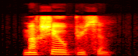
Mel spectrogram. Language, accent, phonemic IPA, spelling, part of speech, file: French, France, /maʁ.ʃe o pys/, marché aux puces, noun, LL-Q150 (fra)-marché aux puces.wav
- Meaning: flea market (a market selling inexpensive antiques, curios)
